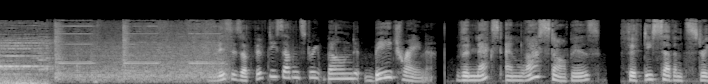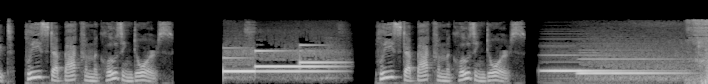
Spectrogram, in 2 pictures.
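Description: Subway train doors chime as they open and close.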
